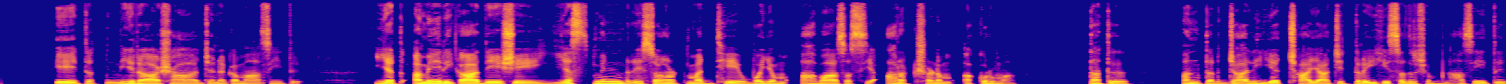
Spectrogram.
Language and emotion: Sanskrit, sad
